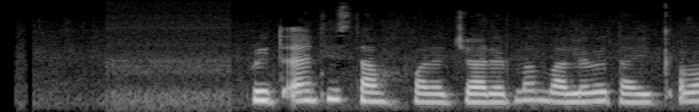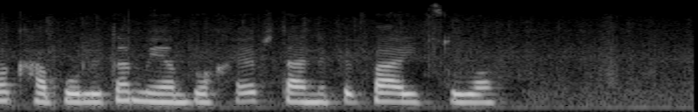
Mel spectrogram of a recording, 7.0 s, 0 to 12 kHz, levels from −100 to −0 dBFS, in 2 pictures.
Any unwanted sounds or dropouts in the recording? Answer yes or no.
no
